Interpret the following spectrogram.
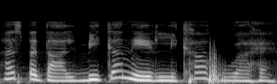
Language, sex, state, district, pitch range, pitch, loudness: Hindi, female, Rajasthan, Bikaner, 170-220 Hz, 180 Hz, -14 LUFS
